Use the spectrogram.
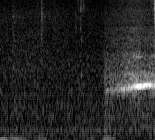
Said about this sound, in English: I couldn't whistle well, sorry.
